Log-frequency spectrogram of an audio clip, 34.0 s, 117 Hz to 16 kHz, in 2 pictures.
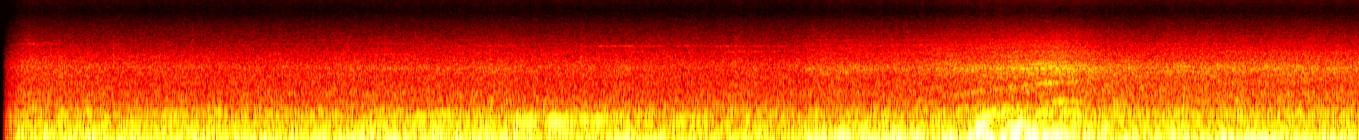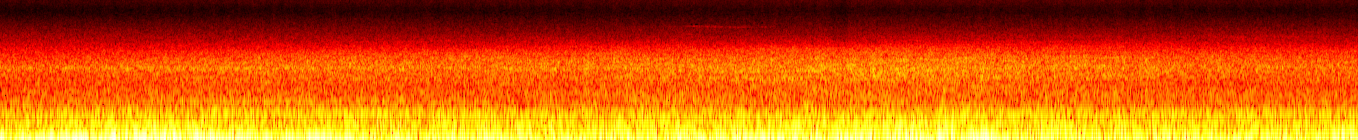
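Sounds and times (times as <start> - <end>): low rumble of cars and engines: 0.0 - 33.9
car engine accelerating: 10.1 - 31.7.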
